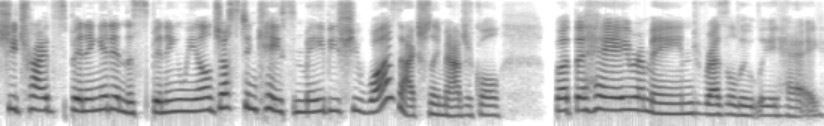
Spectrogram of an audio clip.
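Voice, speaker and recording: A woman speaks fairly quickly in a high voice with an animated, playful tone and lively intonation. The recording is very clean, with a silent background. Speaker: podcast storyteller. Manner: warm, wry storyteller.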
